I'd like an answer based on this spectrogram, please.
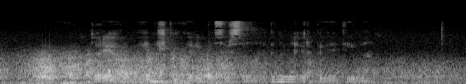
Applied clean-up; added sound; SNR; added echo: none; Thunder / Rain; -4 dB; none.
